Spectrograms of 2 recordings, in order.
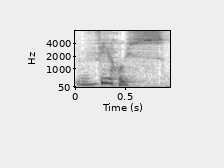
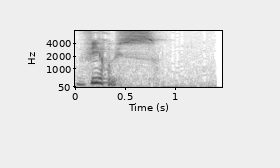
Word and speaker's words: virus: is going to be virus so we are going to pronounce the S virus same thing for the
